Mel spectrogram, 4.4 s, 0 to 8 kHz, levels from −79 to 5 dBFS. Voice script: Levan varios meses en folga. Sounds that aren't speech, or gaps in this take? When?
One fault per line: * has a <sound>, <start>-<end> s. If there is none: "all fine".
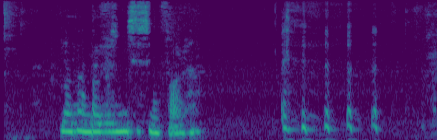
* has a laugh, 2.7-3.8 s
